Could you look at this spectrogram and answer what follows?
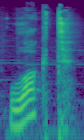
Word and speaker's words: walked: En todos ellos la terminación ED se pronuncia como T. Escucha: walked, passed, stopped, laughed, fixed, washed y watched.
